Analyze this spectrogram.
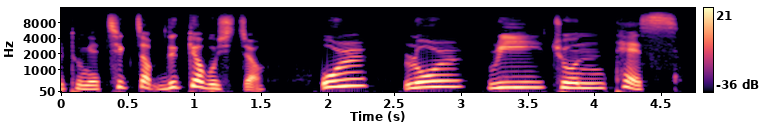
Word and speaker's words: ὀλολύζοντες: 올, 롤, 리, 존, 테스. 올롤리존테스. 와, 이거는 입술이 동그랗게 모이면서 앞으로 축 튀어나오고 뭔가 안으로 쪼그라드는 느낌이에요. 정확합니다. 아까 그 아 발음과는 다르게 오 발음은 입을 둥글게 모으고 좁게 수축시켜야만 낼 수 있는 소리거든요.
